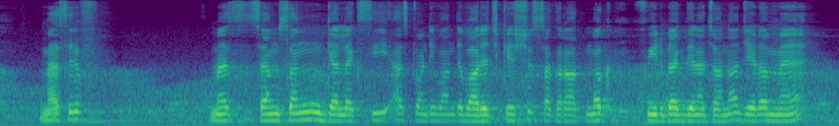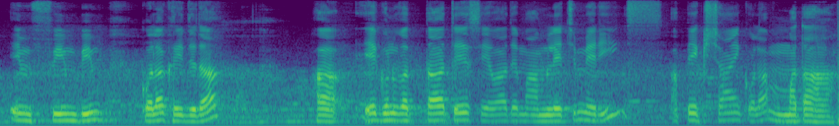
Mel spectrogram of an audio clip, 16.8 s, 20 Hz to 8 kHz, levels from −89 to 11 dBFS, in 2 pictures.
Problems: constant background noise, echo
